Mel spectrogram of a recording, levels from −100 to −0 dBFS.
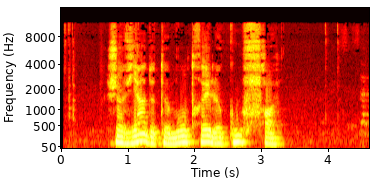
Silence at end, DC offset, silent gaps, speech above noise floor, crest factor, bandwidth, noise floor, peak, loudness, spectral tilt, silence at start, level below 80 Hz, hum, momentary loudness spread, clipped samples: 0.05 s; under 0.1%; none; 39 dB; 12 dB; 11.5 kHz; -50 dBFS; 0 dBFS; -12 LUFS; -5 dB/octave; 0.1 s; -40 dBFS; none; 7 LU; under 0.1%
